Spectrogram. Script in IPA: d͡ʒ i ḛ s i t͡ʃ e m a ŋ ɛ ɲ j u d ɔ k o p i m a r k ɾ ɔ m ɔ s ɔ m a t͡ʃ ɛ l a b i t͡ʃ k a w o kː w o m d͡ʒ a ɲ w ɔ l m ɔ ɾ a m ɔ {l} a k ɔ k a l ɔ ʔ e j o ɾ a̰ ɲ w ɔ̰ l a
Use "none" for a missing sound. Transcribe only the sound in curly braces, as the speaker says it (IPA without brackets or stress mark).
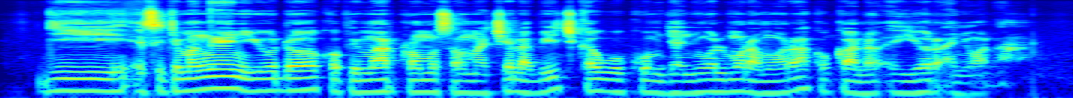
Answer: ɾ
